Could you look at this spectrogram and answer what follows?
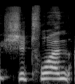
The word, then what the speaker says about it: Sichuan: Sichuan.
